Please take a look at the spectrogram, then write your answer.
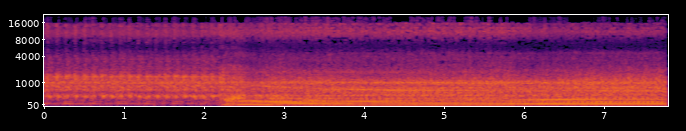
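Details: Caterpillar-swapped Ford F350 diesel, hot-wired without a key, restarted to check transmission fluid: brief cranking, catches at about two seconds, then steady even diesel idle with no knocks; normal start.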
